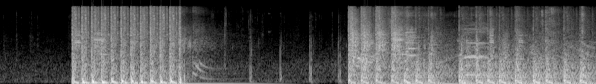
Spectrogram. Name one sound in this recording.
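An automatic rifle fires rapid bursts at close range.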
